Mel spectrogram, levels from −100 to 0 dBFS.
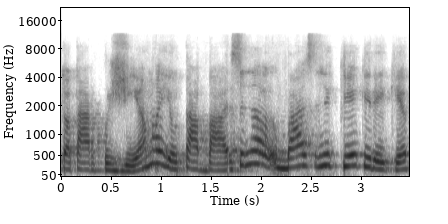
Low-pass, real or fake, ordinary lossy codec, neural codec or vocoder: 10.8 kHz; fake; Opus, 16 kbps; vocoder, 44.1 kHz, 128 mel bands every 512 samples, BigVGAN v2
